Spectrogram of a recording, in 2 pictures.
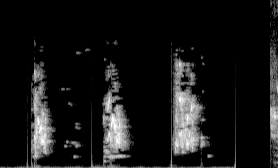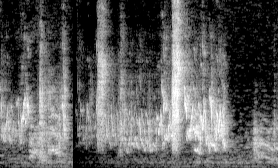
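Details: Budgerigars kept at home give three spaced chirps, then break into a loud continuous stream of scratchy warbling trills and squeaks.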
